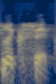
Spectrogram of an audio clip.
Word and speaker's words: SLC-6: This launch pad is called SLC-6, which is pronounced Slick-6.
